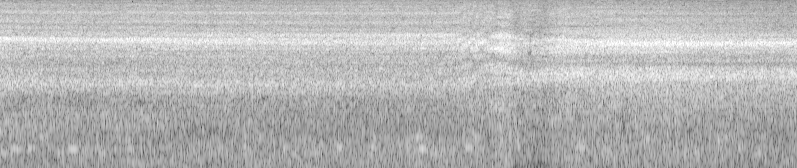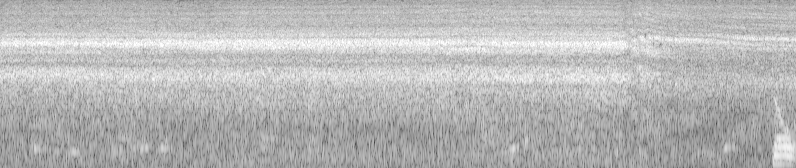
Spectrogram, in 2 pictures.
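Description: Steam hisses steadily from a cooker, a loud, continuous high-pitched rush that holds unbroken for the whole stretch with only slight swells.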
